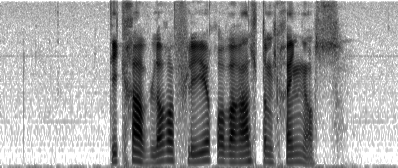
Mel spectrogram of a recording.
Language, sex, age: Norwegian, male, 22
